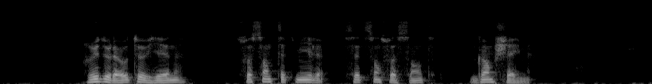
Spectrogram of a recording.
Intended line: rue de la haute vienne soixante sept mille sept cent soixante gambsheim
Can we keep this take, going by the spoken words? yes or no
yes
